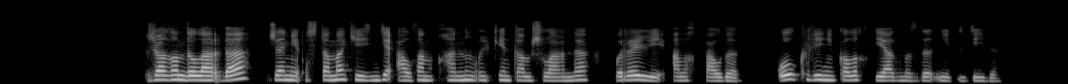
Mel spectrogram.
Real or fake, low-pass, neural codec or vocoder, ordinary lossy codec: fake; none; codec, 16 kHz, 1 kbps, FunCodec, trained on Chinese and English, 50 frames a second; none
